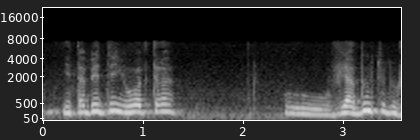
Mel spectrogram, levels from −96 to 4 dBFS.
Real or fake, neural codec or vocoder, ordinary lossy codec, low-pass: fake; codec, 24 kHz, 0.9 kbps, WavTokenizer, medium speech release version 2; none; 7.2 kHz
